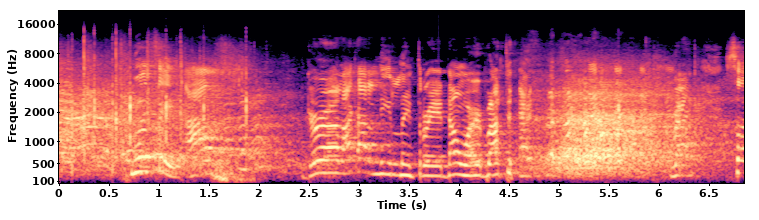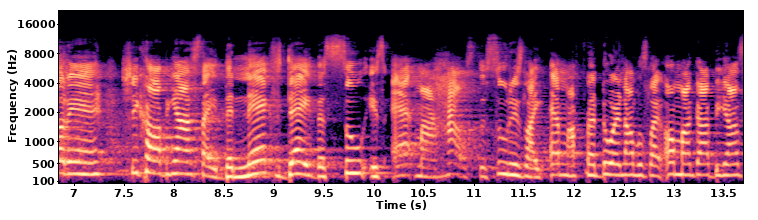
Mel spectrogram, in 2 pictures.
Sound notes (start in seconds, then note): 4.5 audience laughs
